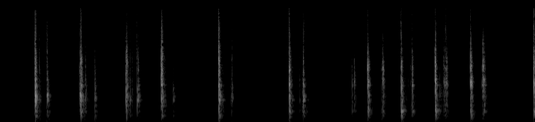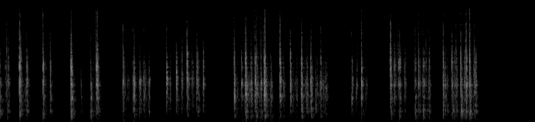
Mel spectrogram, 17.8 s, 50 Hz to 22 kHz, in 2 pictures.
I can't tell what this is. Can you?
Long Version all the buttons put together!
Entire recording of pressing buttons plastic ones in a studio atmosphere with a Zoom H6.
button, button-click, buttons, click, game, plastic, press, push, sfx, sound, switch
